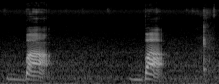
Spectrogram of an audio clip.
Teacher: با ہونٹ کے گیلے والے حصے کو، اوپر نیچے حصے کو ٹچ کر کے سختی کے ساتھ کھولیں گے تھوڑا.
